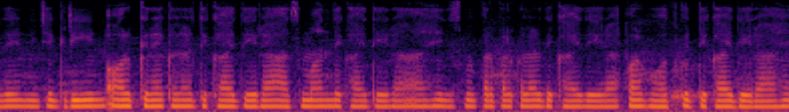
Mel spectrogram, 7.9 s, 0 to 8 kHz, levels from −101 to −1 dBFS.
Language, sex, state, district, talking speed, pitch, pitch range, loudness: Hindi, male, Maharashtra, Pune, 230 wpm, 160 Hz, 160-165 Hz, -36 LUFS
